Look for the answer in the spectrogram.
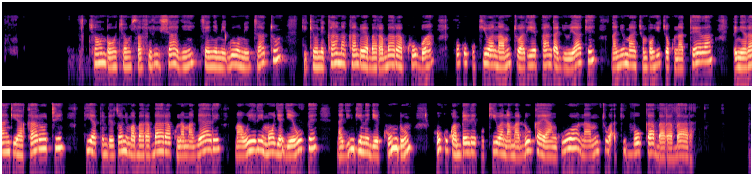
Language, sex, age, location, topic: Swahili, female, 36-49, Dar es Salaam, government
